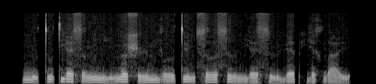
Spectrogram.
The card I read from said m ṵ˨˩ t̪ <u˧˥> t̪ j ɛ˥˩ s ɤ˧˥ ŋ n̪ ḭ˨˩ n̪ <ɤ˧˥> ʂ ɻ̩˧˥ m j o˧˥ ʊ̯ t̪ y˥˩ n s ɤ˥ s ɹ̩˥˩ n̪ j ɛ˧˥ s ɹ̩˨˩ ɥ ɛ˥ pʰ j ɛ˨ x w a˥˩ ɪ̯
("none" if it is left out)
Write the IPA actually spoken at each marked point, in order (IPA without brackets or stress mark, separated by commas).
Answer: u˧˥, ɤ˥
